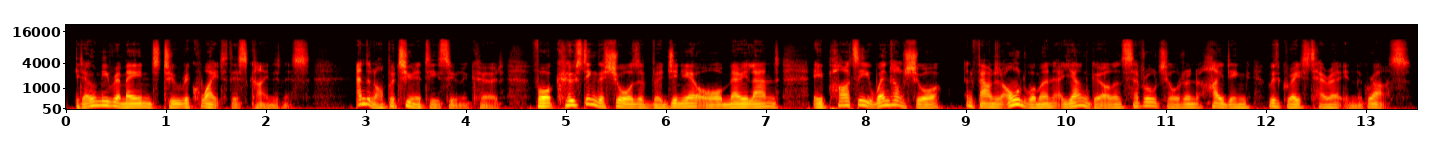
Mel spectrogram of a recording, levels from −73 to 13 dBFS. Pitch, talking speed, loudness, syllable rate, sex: 105 Hz, 190 wpm, -20 LUFS, 5.8 syllables/s, male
